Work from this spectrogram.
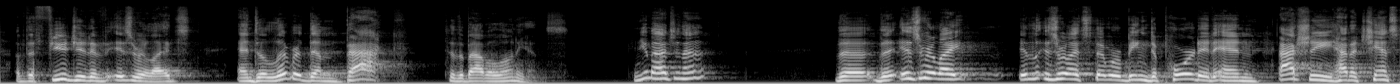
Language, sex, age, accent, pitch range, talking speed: English, male, 50-69, American, 150-195 Hz, 115 wpm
